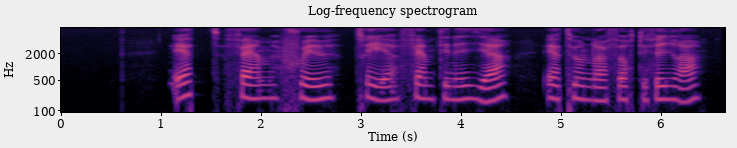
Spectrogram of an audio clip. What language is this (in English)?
Swedish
